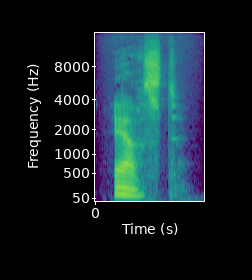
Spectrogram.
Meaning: 1. first, at first 2. only (with progress, accomplishments or the present time) 3. not until, not for, not before (with reference to a point or period of time in the future)
- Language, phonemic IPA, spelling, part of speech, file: German, /eːrst/, erst, adverb, De-erst.ogg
